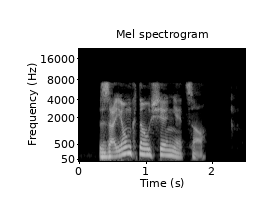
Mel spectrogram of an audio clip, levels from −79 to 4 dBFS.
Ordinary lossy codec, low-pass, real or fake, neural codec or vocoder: AAC, 64 kbps; 7.2 kHz; real; none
